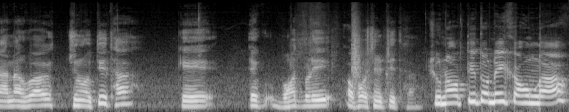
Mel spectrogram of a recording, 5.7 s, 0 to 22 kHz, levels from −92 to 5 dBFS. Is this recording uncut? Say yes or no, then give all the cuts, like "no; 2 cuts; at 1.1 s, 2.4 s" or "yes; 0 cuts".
no; 1 cut; at 4.2 s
